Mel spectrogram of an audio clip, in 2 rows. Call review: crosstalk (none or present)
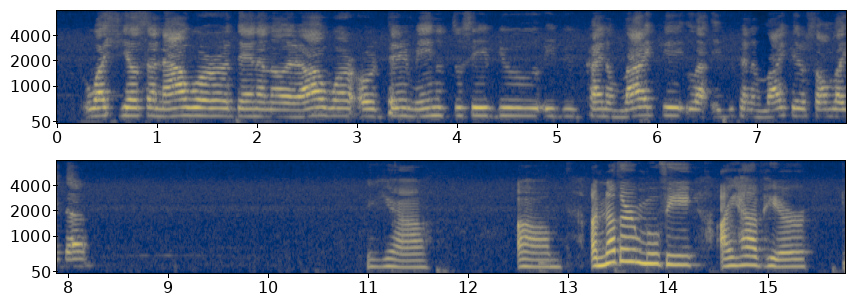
none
